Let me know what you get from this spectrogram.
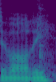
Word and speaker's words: Uvalde: He's from Uvalde, if that's how you pronounce that. I think it's Uvalde.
